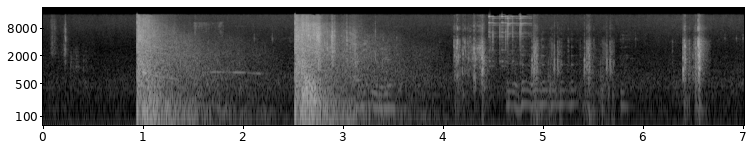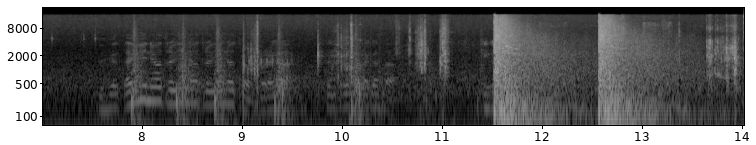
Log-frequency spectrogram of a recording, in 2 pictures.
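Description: A shotgun fires loud blasts that echo away.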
